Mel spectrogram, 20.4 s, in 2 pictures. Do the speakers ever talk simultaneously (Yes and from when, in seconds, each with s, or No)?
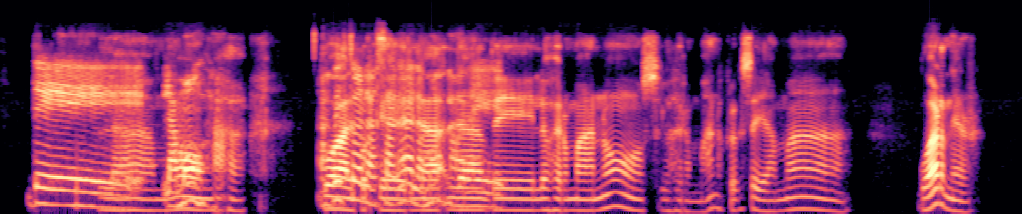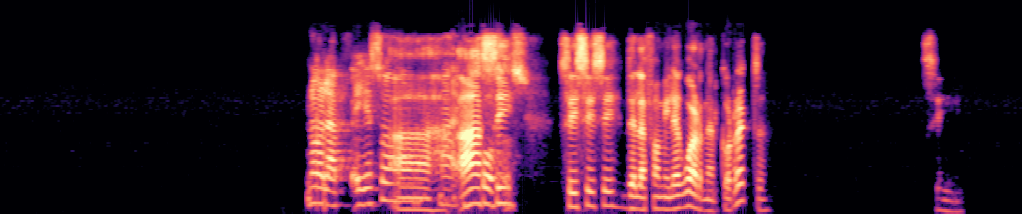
Yes, from 1.0 s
